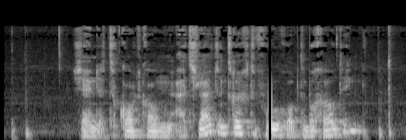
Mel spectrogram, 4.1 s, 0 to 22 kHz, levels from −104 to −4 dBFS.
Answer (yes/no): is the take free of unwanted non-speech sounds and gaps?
no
